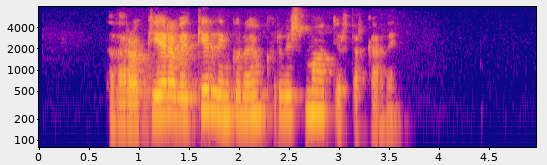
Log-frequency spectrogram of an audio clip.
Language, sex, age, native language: Icelandic, female, 30-39, Icelandic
